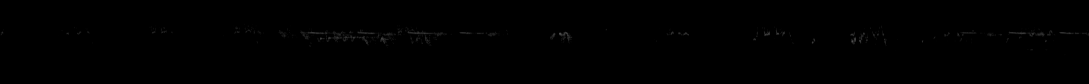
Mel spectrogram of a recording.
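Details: Black stork chicks begging while being fed at the nest near Łódź, Poland, on 14 May 2023; faint, high, rasping chirps come in bursts separated by short pauses, quiet throughout.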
